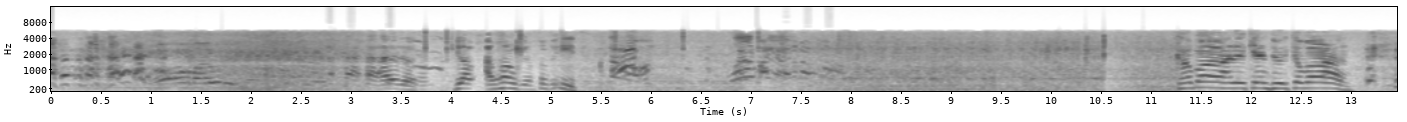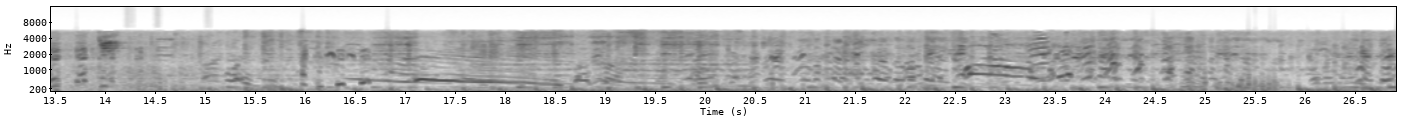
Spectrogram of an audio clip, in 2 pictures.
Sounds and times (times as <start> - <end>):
Outside, urban or manmade: 0.0 - 26.9
Music: 14.4 - 26.9.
